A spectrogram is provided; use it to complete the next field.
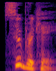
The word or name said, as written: soubriquet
